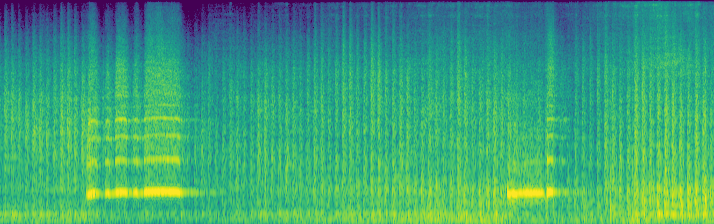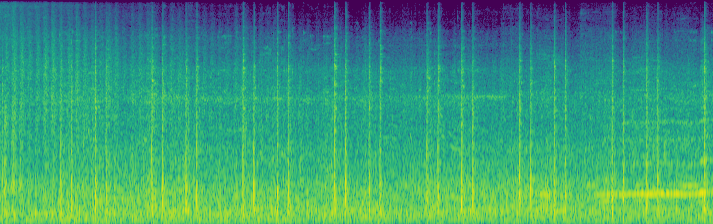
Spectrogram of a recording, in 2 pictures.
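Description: Narrow-gauge steam train passing close by: its whistle sounds a long blast and then a shorter one, the locomotive goes past with a rush of steam and exhaust, and then the carriages click steadily over the rail joints. A fainter tone at the whistle's pitch comes in near the end.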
